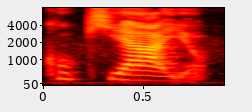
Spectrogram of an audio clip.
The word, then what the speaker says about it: cucchiaio: So you hear all the vowels here.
